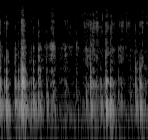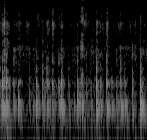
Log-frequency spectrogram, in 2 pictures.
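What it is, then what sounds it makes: Cloth-covered hardcover book. Fingertips and short nails tap rapidly on the printed cover photo of a closed hardcover cookbook with a linen cloth cover, lying flat. The taps form a quiet, uneven patter of soft, dull knocks, weighted low with little brightness, each dying away almost at once.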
